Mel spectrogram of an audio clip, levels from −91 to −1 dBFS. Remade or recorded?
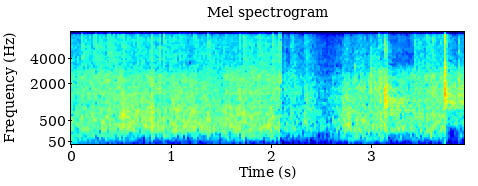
recorded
